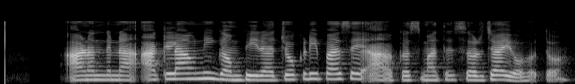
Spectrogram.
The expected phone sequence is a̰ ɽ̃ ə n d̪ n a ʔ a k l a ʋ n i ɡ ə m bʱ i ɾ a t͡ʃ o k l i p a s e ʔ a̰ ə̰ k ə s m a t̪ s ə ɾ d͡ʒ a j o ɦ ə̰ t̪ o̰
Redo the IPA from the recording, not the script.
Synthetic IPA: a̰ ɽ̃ ə n d̪ n a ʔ a k l a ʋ n i ɡ ə m bʱ i ɾ a t͡ʃ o k ɽ i p a s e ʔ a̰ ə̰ k ə s m a t̪ s ə ɾ d͡ʒ a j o ɦ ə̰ t̪ o̰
